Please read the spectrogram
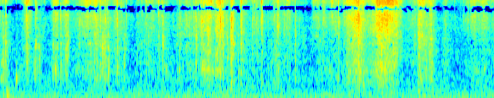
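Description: Brown packing paper rustling and crinkling with many small crackles as it is unwrapped from a glass cup, a little louder about five seconds in.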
